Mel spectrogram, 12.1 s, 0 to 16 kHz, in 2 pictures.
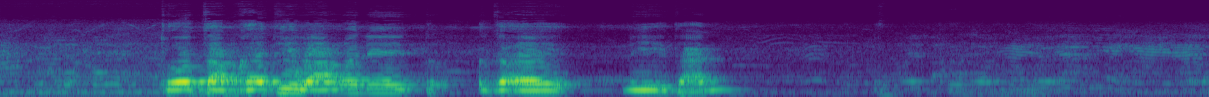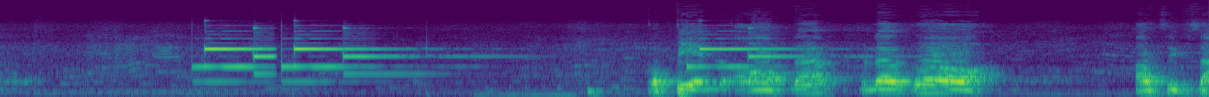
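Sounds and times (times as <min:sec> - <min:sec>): electronic two-note chime: 0:07.0 - 0:11.0.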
